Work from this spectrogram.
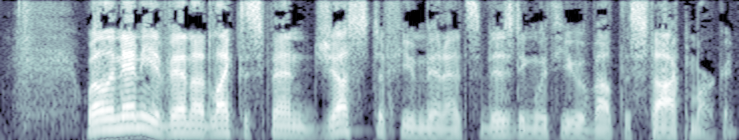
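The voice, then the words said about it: Slightly sick-sounding voice. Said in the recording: “I have a little bit of a cold,”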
